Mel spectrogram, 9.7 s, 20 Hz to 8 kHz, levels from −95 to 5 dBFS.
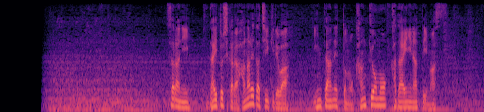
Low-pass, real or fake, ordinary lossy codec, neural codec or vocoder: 7.2 kHz; real; none; none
